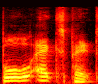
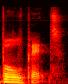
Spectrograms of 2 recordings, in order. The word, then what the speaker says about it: BALL x PIT: having looked things up, ball x pit isn't pronounced ball x pit or ball crossfit pit. Apparently, that's just a spacing thing. It's just called ball pit apparently.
